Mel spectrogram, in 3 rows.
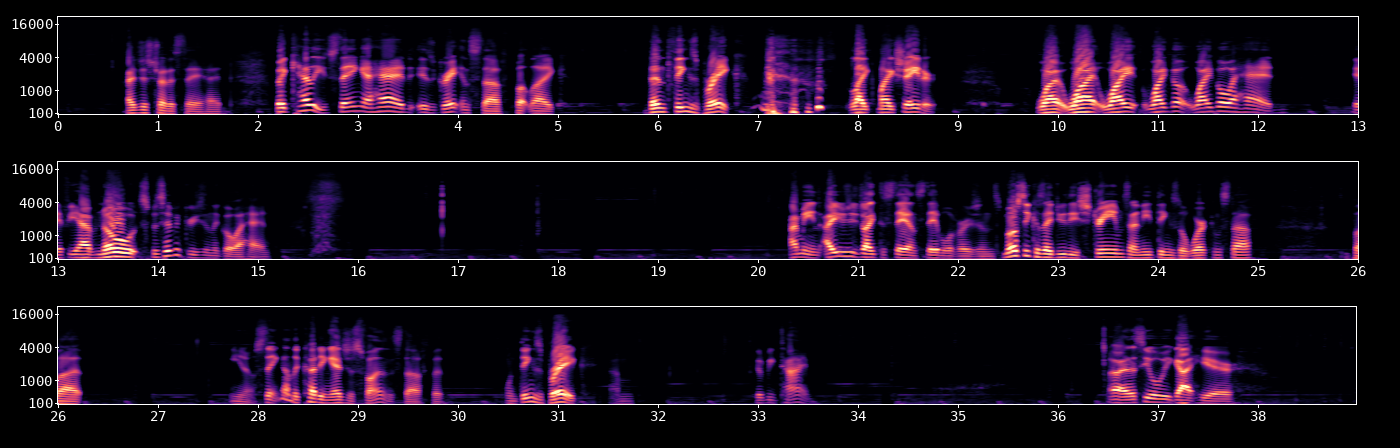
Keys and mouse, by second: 17.8 n, 21.3 middle click, 35.5 click.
